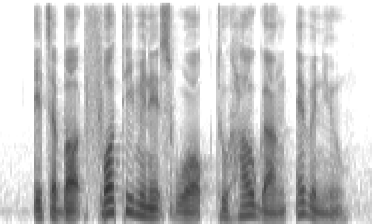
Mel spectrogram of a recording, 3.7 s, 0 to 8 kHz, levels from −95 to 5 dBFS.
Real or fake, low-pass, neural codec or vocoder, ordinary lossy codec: real; 7.2 kHz; none; none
